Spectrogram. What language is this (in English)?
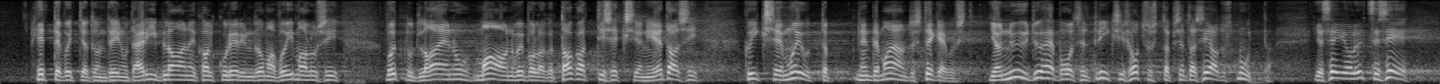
Estonian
